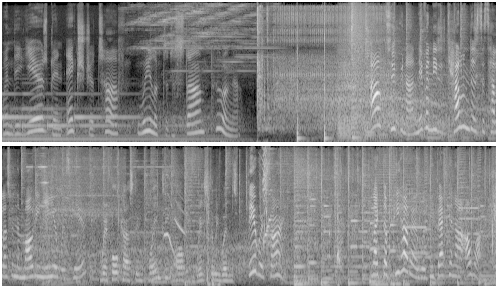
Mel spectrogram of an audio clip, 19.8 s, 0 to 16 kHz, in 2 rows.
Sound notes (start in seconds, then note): 5.1 film projector whirring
